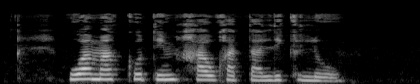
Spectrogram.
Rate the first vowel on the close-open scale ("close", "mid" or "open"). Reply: open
